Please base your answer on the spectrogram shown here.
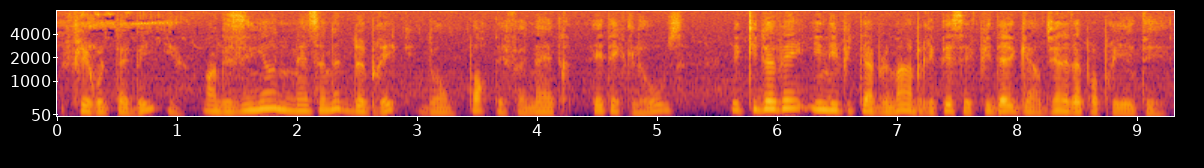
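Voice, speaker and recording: Male narrator, first-person storytelling, measured, husky, slightly raised pitch. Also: lively intonation, dark tone.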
